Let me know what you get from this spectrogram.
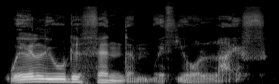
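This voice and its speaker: Man acting as a protective dragon, very deep, heavy fry, unhurried, solemn, formal, gentle, roleplay audio. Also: sing-song, heavily acted. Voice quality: deep, gravelly. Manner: formal, slow, tender, solemn.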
